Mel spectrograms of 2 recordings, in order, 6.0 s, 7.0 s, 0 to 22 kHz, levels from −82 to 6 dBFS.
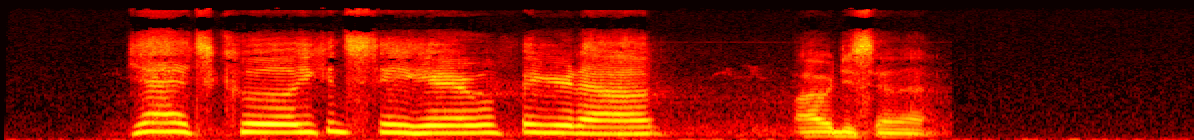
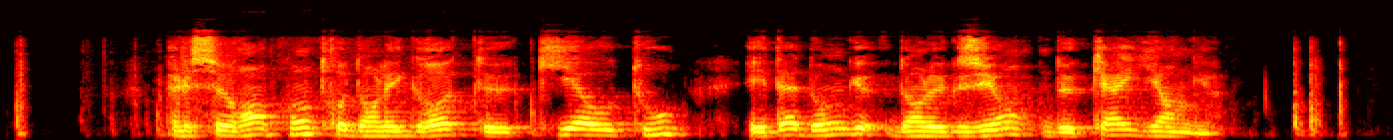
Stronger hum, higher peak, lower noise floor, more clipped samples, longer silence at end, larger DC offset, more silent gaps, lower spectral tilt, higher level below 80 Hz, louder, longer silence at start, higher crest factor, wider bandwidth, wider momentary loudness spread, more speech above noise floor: neither; about the same, -2 dBFS vs 0 dBFS; about the same, -53 dBFS vs -52 dBFS; neither; first, 0.6 s vs 0.25 s; neither; neither; about the same, -3 dB/octave vs -4 dB/octave; about the same, -56 dBFS vs -54 dBFS; about the same, -16 LUFS vs -14 LUFS; first, 0.65 s vs 0.05 s; about the same, 16 dB vs 14 dB; first, 17 kHz vs 9.4 kHz; second, 9 LU vs 15 LU; about the same, 37 dB vs 39 dB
